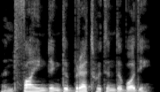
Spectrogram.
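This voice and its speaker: The guide here is a man with a mid-range voice and flat delivery, leading a meditation as teacher in a gentle, slow way marked by long pauses between phrases.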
